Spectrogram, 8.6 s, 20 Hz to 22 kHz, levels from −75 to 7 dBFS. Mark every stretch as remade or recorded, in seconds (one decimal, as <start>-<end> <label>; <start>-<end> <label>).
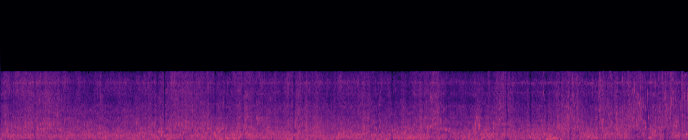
0.0-6.3 remade; 6.3-8.6 recorded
